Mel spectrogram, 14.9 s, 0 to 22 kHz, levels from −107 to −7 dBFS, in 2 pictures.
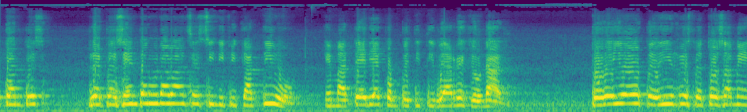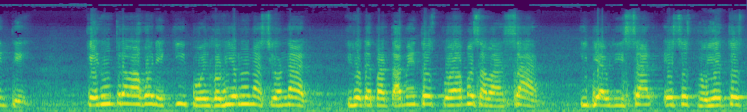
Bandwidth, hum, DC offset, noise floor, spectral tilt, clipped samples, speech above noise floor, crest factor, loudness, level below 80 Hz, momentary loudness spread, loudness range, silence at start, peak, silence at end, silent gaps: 13 kHz; none; under 0.1%; -34 dBFS; -6 dB/octave; under 0.1%; 23 dB; 12 dB; -12 LUFS; -38 dBFS; 9 LU; 2 LU; 0 s; 0 dBFS; 0 s; none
